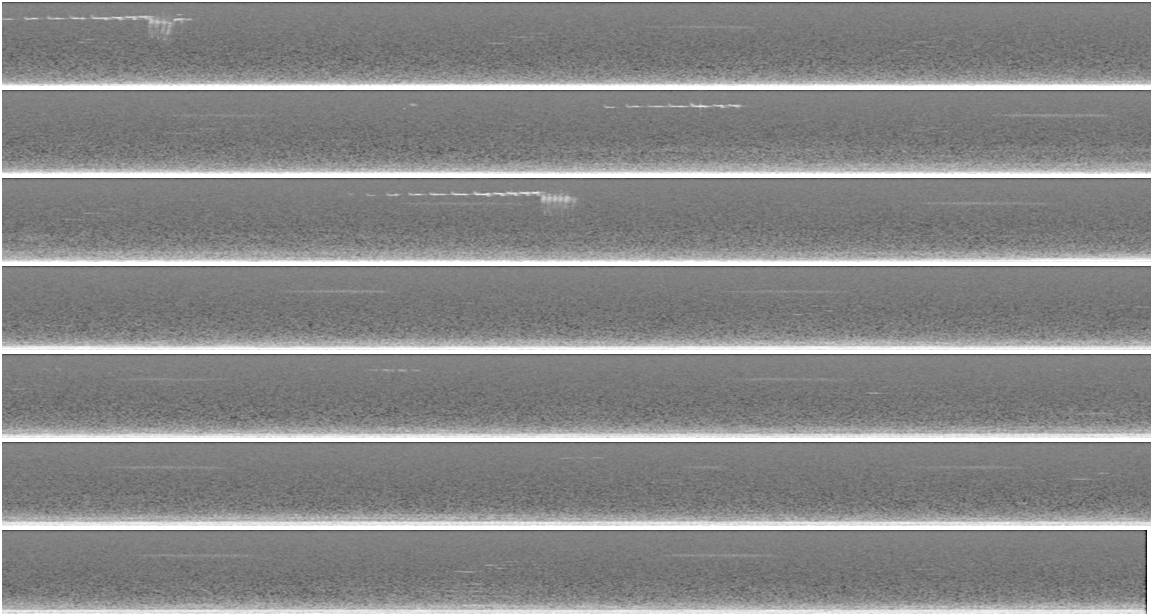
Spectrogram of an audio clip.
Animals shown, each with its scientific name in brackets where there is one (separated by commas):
Golden-crowned Kinglet (Regulus satrapa), Dark-eyed Junco (Junco hyemalis), Hermit Thrush (Catharus guttatus)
